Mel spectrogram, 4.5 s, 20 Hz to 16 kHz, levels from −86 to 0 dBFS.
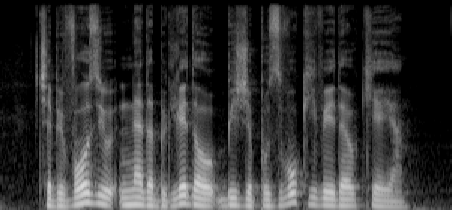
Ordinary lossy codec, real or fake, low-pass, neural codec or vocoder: none; real; 14.4 kHz; none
